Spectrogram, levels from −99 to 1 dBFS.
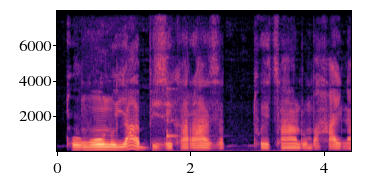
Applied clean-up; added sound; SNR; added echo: none; Bowed string instrument; 20 dB; none.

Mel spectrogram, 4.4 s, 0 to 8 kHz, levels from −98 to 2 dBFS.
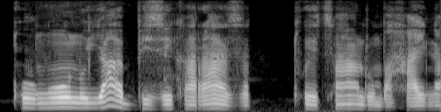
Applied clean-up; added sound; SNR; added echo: neural mask model DeepFilterNet 3.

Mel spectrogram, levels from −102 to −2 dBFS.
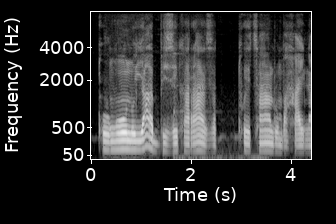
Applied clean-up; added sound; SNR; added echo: neural separator model SepFormer DNS4.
